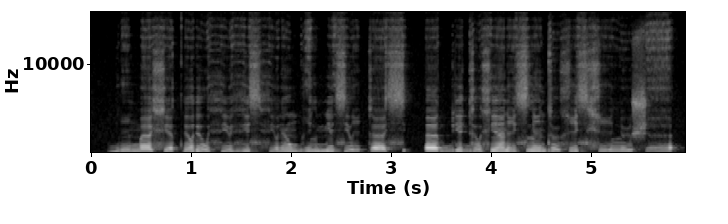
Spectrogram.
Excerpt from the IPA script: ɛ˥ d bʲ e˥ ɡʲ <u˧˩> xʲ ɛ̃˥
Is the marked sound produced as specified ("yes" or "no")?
yes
